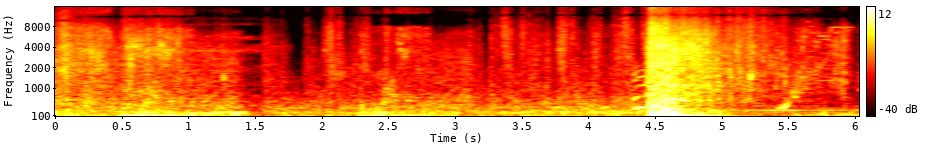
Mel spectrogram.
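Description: A plasma gun fires with a sharp crackling blast.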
